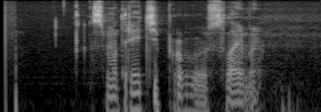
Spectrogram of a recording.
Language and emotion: Russian, neutral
